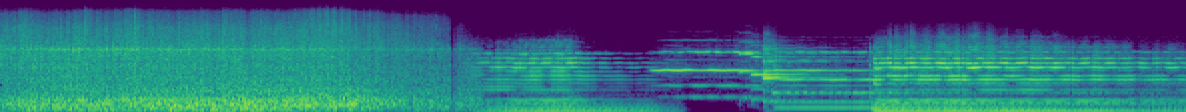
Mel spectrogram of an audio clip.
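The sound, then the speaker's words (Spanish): A loud, roaring explosion of a bomb in a robot, set off by a large stone thrown onto it, shakes a forest and a pagoda, rumbling and hissing for about three seconds, then abruptly gives way to sustained, droning electronic tones that shift pitch a few times. “Una explosión sacude el bosque y la pagoda.”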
